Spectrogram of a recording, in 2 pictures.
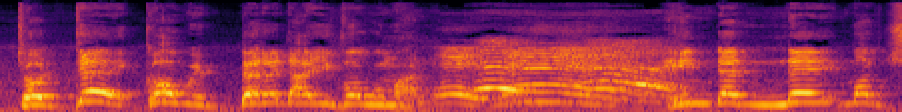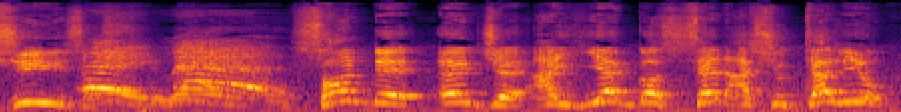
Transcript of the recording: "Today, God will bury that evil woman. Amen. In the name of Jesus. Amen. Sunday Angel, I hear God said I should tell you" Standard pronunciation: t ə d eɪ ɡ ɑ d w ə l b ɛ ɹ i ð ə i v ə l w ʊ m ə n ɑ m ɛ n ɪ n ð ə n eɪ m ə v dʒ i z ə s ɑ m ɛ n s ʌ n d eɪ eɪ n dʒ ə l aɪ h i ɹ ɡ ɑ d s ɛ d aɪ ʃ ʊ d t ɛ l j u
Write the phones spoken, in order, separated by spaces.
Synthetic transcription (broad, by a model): t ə d eɪ ɡ ɑ d w ə l b ɛ ɹ i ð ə i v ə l w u m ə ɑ n ɪ n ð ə n eɪ m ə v dʒ i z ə s s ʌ n d eɪ eɪ n dʒ ə l aɪ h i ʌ ɡ ɑ d s ɛ d aɪ ʃ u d t ɛ l j u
